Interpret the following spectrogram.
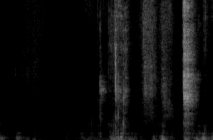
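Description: Handling noise from a phone camera being held and adjusted: an irregular run of knocks, clicks and rubbing, with a short sharp scrape near the end.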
